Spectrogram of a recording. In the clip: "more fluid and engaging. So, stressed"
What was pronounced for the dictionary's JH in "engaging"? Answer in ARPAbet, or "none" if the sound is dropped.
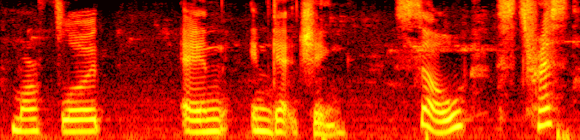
CH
